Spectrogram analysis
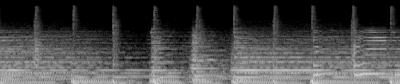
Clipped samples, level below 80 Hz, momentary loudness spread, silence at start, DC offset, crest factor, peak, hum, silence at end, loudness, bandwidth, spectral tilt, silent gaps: under 0.1%; -26 dBFS; 5 LU; 0 s; 0.3%; 16 dB; 0 dBFS; none; 0 s; -18 LUFS; 17 kHz; -6 dB/octave; none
